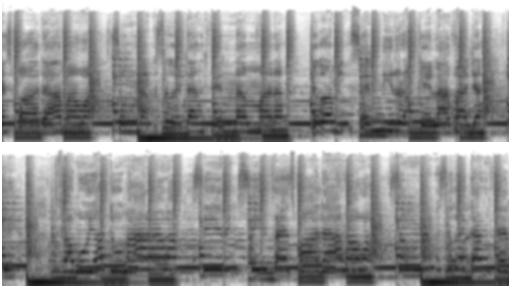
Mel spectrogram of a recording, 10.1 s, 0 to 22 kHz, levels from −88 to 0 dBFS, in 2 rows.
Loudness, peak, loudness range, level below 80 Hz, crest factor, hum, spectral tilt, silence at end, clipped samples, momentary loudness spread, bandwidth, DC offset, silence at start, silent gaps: -13 LUFS; -2 dBFS; 1 LU; -22 dBFS; 10 dB; none; -4.5 dB/octave; 0 s; under 0.1%; 3 LU; 18.5 kHz; under 0.1%; 0 s; none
